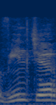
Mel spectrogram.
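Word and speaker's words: wheelchair: वो जो अंग्रेजी में एच है डब्लू के साथ वो साइलेंट है। जब अंग्रेजी में साइलेंट है तो आप उर्दू में क्यों लिखते हैं?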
